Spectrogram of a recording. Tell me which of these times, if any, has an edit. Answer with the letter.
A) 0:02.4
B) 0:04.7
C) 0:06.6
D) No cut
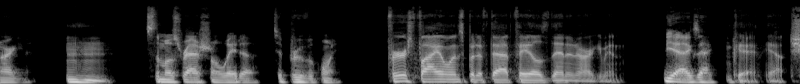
D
